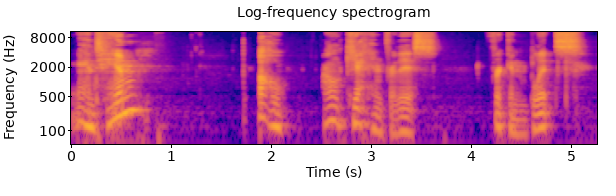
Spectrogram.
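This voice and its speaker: A man's voice: mid-range voice, huge pitch swings, takes it slowly, slightly rough, full character voice. Guy doing an angry sulky pony girl, bitter muttering, storybook character. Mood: bitter, vengeful. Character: bitter, jealous, hot-tempered young female pegasus.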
